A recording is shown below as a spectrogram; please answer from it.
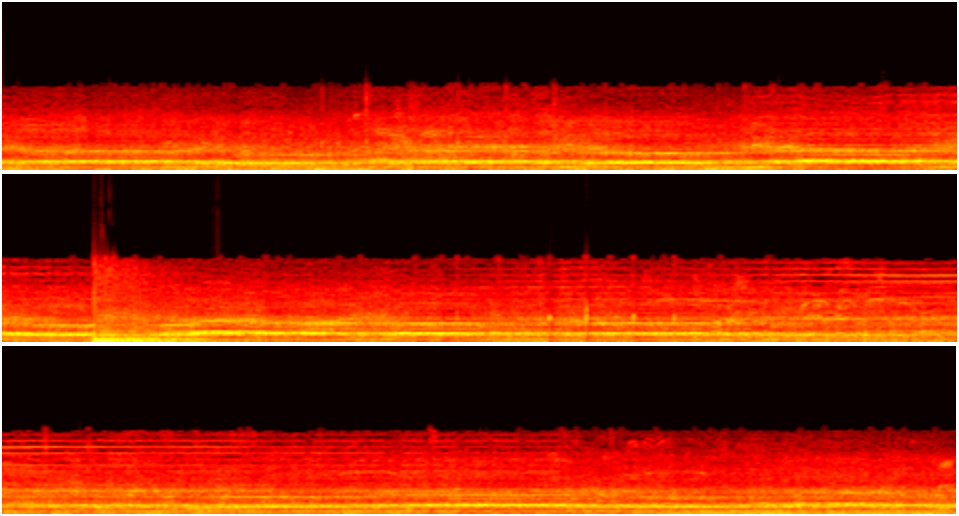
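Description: Stadium crowd of football fans singing a sustained chant together, with one sharp bang about ten seconds in.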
